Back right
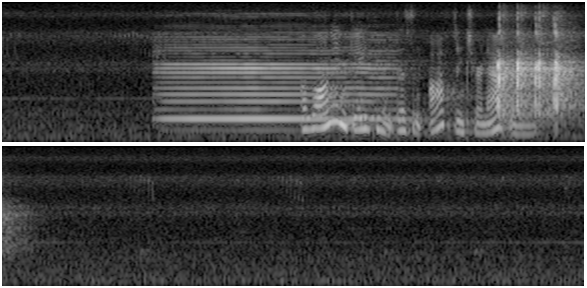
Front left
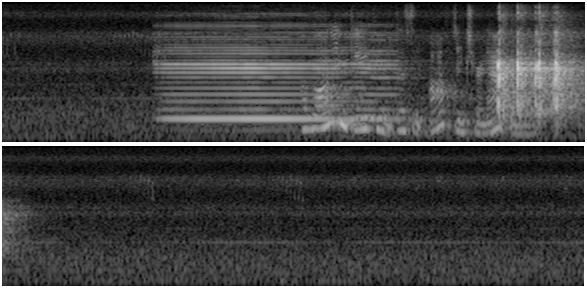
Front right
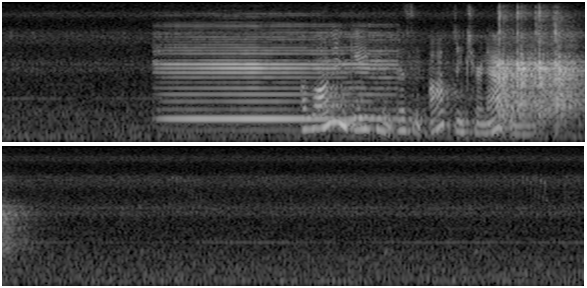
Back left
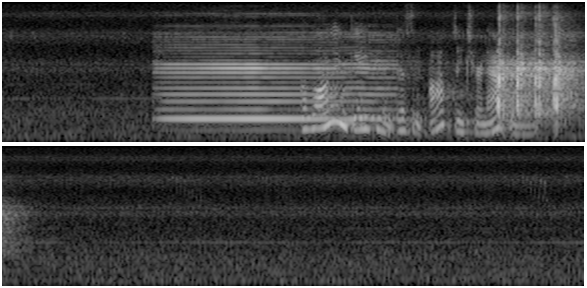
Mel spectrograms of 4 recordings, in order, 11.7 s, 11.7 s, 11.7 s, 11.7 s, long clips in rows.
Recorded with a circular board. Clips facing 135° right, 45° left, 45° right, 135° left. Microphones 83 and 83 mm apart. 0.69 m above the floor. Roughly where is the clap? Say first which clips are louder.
Back right 1 dB, back left 5 dB; behind left.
